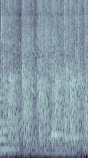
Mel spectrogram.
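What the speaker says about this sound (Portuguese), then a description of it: "As palmas louvem ao Senhor Jesus, aleluia." A church congregation claps hands in praise during a Portuguese-language worship service, a steady rhythmic patter of many palms that continues without letup.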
